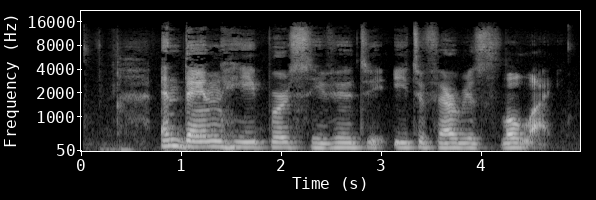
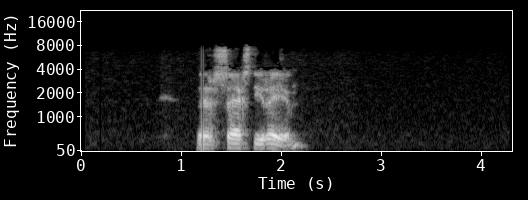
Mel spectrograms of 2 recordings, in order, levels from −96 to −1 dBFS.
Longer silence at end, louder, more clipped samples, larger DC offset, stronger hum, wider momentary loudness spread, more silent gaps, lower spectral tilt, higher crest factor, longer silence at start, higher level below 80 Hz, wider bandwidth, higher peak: second, 0.3 s vs 2.1 s; second, -30 LUFS vs -19 LUFS; neither; neither; neither; second, 11 LU vs 15 LU; neither; about the same, -4.5 dB/octave vs -3.5 dB/octave; about the same, 20 dB vs 20 dB; second, 0.05 s vs 1.15 s; about the same, -60 dBFS vs -62 dBFS; first, 15.5 kHz vs 8 kHz; second, -10 dBFS vs -4 dBFS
